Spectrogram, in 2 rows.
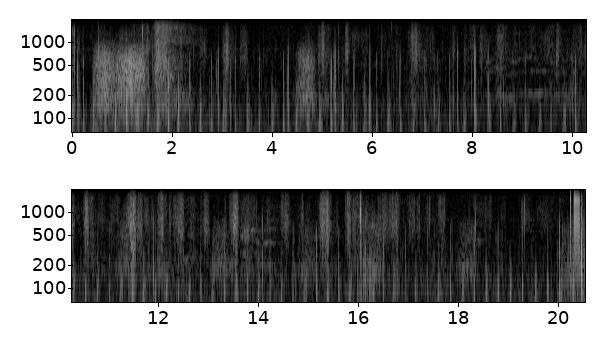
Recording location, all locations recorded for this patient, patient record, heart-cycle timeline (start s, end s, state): mitral valve (MV)
aortic valve (AV)+pulmonary valve (PV)+tricuspid valve (TV)+mitral valve (MV)
#Age: Child
#Sex: Female
#Height: 89.0 cm
#Weight: 14.1 kg
#Pregnancy status: False
#Murmur: Absent
#Murmur locations: nan
#Most audible location: nan
#Systolic murmur timing: nan
#Systolic murmur shape: nan
#Systolic murmur grading: nan
#Systolic murmur pitch: nan
#Systolic murmur quality: nan
#Diastolic murmur timing: nan
#Diastolic murmur shape: nan
#Diastolic murmur grading: nan
#Diastolic murmur pitch: nan
#Diastolic murmur quality: nan
#Outcome: Normal
#Campaign: 2015 screening campaign
0.00	16.49	unannotated
16.49	16.58	S2
16.58	16.70	diastole
16.70	16.78	S1
16.78	16.92	systole
16.92	17.00	S2
17.00	17.14	diastole
17.14	17.20	S1
17.20	17.38	systole
17.38	17.43	S2
17.43	17.60	diastole
17.60	17.69	S1
17.69	17.82	systole
17.82	17.92	S2
17.92	18.08	diastole
18.08	18.16	S1
18.16	18.28	systole
18.28	18.42	S2
18.42	18.56	diastole
18.56	18.63	S1
18.63	18.79	systole
18.79	18.84	S2
18.84	19.04	diastole
19.04	19.14	S1
19.14	19.24	systole
19.24	19.36	S2
19.36	19.50	diastole
19.50	19.64	S1
19.64	19.78	systole
19.78	19.88	S2
19.88	20.02	diastole
20.02	20.54	unannotated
